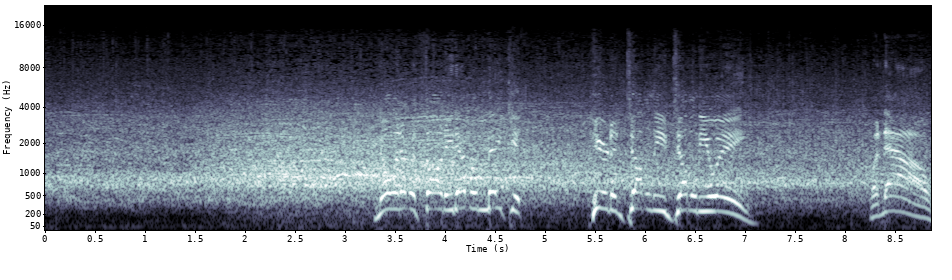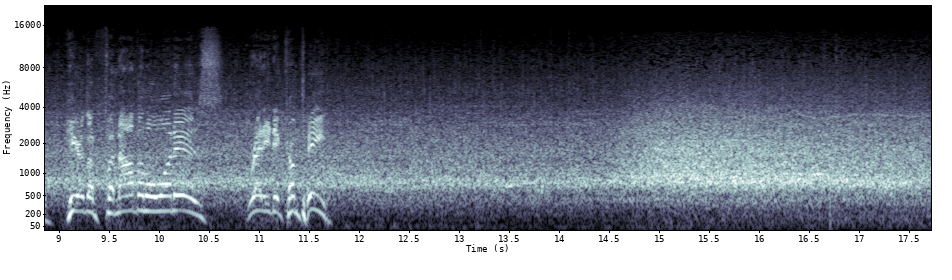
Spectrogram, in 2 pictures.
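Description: A large crowd cheers and roars in a big echoing arena.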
